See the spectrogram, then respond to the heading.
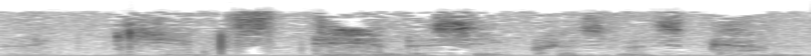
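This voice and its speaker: An actor playing a humble, down-on-his-luck father, gentle and hesitant, in an old-time radio drama. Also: fairly even intonation, moderate pace, heavy background noise. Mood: wistful, low. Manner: subdued, hesitant, low-key. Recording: muffled old radio recording.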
